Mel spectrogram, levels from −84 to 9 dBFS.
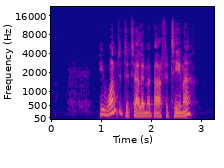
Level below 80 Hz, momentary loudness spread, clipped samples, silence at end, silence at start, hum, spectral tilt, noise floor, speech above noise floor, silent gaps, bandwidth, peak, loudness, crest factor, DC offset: -64 dBFS; 8 LU; under 0.1%; 0.45 s; 1 s; none; -5.5 dB/octave; -61 dBFS; 37 dB; none; 15.5 kHz; -8 dBFS; -25 LUFS; 20 dB; under 0.1%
